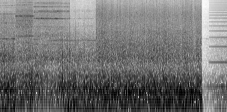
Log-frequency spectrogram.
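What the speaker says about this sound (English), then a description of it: "Did you just hit them with a cluster munition?" Cluster munitions bursting in the DCS combat flight simulator make a dense, loud crackling roar of overlapping blasts that holds steady for about four seconds and then cuts off abruptly.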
